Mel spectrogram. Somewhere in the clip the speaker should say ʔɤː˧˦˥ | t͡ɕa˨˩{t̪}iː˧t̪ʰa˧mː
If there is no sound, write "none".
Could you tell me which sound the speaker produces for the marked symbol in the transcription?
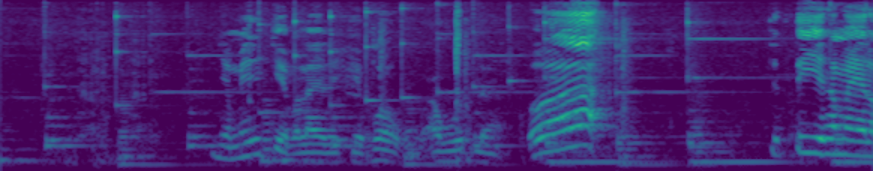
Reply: t̪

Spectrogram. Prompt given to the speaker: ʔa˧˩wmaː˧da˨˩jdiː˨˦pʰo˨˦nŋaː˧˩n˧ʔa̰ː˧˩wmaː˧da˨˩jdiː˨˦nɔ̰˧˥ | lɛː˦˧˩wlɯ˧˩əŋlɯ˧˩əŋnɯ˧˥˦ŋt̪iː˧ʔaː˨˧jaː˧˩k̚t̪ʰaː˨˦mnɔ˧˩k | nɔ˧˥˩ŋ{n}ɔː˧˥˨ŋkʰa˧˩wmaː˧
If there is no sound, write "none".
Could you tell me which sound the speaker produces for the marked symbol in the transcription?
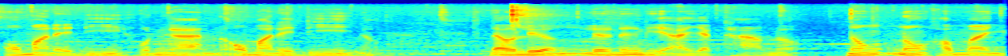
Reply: n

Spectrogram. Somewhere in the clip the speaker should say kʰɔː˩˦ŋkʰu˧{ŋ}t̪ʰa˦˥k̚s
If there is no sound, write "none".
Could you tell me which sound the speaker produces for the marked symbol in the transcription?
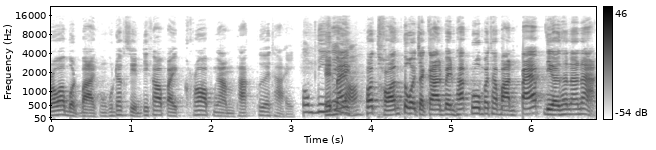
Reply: n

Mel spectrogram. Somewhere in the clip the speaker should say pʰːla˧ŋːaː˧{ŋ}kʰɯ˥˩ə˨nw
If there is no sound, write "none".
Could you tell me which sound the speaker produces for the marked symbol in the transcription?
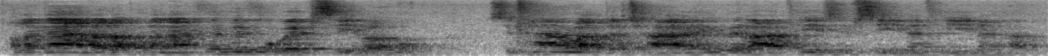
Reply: n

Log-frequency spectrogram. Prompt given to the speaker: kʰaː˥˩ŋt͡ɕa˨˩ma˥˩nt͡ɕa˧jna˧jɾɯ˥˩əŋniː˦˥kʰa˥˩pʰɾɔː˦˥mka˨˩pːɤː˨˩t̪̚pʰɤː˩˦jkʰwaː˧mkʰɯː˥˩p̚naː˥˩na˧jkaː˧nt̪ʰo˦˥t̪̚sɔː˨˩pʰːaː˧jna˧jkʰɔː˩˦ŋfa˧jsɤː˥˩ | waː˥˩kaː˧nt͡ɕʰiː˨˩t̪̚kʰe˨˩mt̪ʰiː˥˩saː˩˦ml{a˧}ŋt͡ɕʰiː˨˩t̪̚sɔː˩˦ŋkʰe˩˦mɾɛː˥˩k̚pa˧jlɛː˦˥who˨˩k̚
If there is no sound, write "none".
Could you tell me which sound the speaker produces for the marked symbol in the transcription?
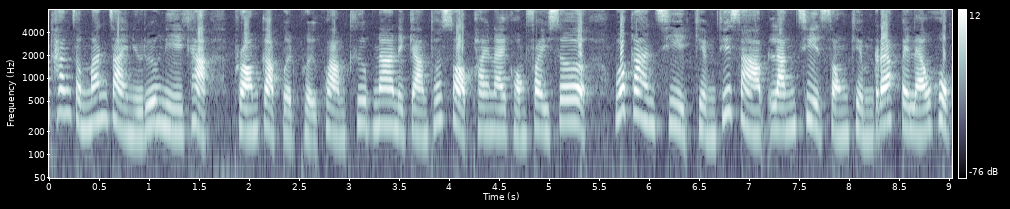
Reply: a˩˦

